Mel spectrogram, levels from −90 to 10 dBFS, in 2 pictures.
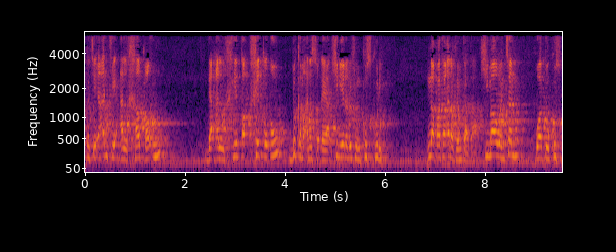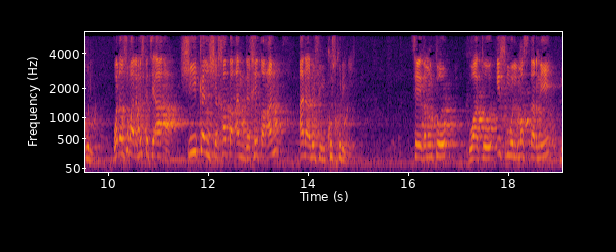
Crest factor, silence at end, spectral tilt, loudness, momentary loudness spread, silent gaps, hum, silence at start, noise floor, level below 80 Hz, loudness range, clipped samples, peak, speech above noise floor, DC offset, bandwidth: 18 dB; 0 s; -6 dB/octave; -21 LUFS; 9 LU; none; none; 0 s; -46 dBFS; -60 dBFS; 4 LU; under 0.1%; -4 dBFS; 25 dB; under 0.1%; 5.8 kHz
